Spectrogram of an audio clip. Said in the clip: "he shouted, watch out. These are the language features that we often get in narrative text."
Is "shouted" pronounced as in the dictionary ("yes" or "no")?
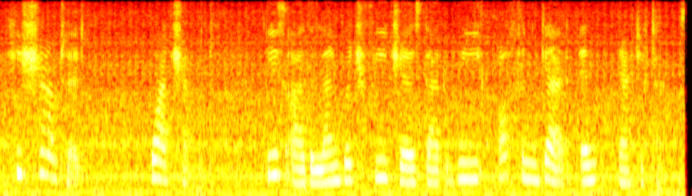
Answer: yes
